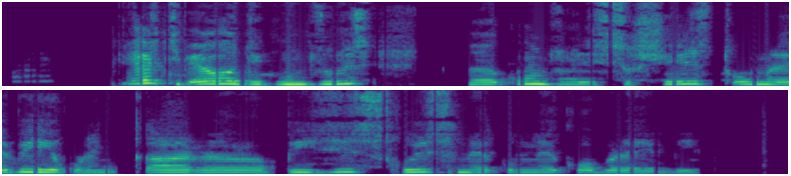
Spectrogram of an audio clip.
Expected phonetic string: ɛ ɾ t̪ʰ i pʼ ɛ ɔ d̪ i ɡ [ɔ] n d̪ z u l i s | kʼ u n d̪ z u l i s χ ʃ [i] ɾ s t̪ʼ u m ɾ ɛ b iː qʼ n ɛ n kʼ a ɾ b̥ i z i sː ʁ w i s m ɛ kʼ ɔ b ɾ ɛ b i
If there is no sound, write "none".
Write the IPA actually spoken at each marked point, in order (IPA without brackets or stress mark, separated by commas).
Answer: u, i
